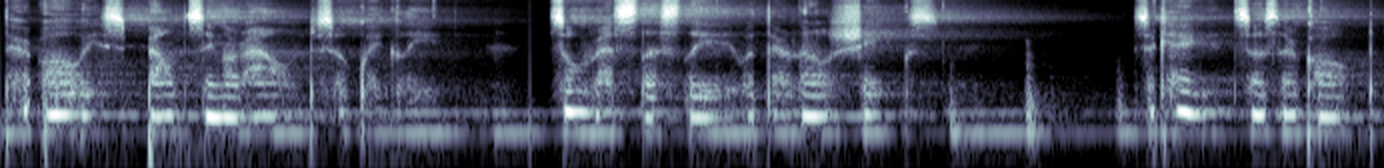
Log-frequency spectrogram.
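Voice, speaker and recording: A woman voicing an immortal, brooding, lonely sleep paralysis demon in an ASMR roleplay, whispering slowly with eloquent, philosophical phrasing. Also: on the high side, completely flat delivery. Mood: eerie, intimate, musing. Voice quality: breathy whisper. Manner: slow, philosophical, ornate wording with lingering pauses. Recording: close whisper with long reverb.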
